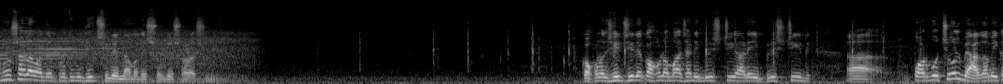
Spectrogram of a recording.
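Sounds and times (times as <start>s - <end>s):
sharp clicks: 3.1s - 9.0s.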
